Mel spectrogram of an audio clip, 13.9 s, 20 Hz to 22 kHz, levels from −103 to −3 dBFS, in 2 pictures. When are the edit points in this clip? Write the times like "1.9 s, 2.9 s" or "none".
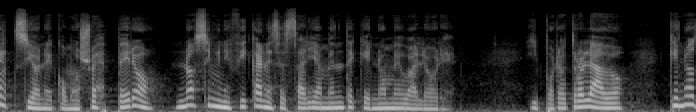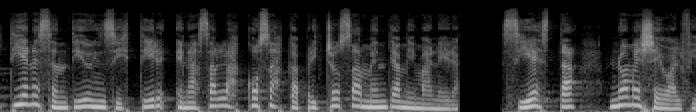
none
